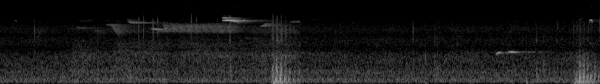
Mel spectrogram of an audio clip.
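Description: Small woodland birds giving thin, high calls and short sliding notes, loudest a little over two seconds in, with a brief lower call at about five seconds. Two short thumps, one near three seconds and one just before the end.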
